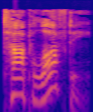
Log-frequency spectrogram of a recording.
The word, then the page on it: toplofty: British English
